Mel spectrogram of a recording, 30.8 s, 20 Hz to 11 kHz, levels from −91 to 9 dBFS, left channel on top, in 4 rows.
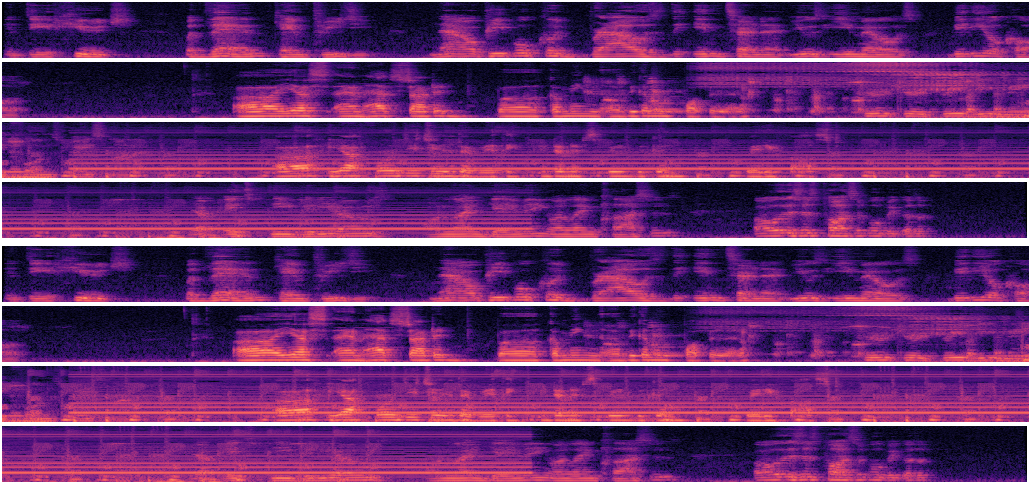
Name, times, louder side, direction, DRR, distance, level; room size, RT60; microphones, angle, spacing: voice 1, 0.0-0.9 1.4-2.8 3.2-6.8 7.1-7.8 14.1-16.5 24.5-28.1 28.7-30.0, equal, 10° left, 2.4 m, -27 dB
voice 2, 9.4-13.3 17.4-20.5 21.0-21.6 23.9-24.1, right 1 dB, 30° right, 0.8 m, -21 dB
sound 1, 12.1-15.8, left 5 dB, 30° left, 0.5 m, -30 dB
sound 2, 15.3-26.0, right 4 dB, 45° right, 0.4 m, -31 dB
sound 3, 15.9-27.1, right 3 dB, 80° right, 0.7 m, -26 dB
7.7 x 4.8 x 2.9 m
head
